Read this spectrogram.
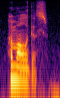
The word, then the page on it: homologous: American English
